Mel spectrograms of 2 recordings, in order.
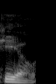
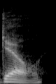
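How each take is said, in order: First: The name begins with an H sound. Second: The name begins with a hard G sound. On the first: The speaker calls it right. "You pronounce it Heel, apparently" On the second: The speaker calls it wrong. "I said the name in my head, Gill"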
